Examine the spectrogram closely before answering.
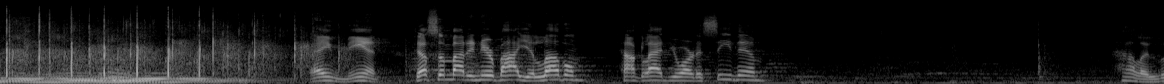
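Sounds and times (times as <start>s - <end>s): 
droning musical backing: 0.0s - 3.5s
church audience clapping in unison in praise: 0.0s - 4.3s
speech: 3.2s - 7.8s, 11.2s - 11.6s.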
